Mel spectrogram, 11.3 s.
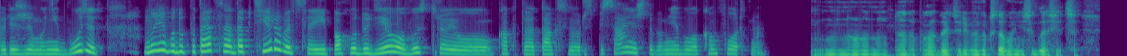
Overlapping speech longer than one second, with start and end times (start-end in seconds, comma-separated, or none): none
